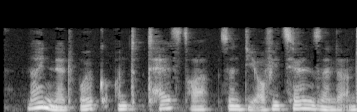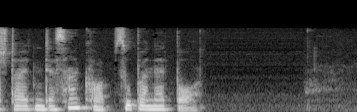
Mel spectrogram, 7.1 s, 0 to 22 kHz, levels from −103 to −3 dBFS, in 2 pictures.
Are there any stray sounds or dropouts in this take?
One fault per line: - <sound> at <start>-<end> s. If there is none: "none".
none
